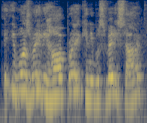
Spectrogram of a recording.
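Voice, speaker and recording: An older woman with a high, light voice recalls her family's past at an unhurried conversational pace. She drifts and restarts as memories come back, reflective rather than polished. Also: creaky. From England, of Cypriot family. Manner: rambling, reflective storytelling with restarts. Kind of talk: reminiscing conversation.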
